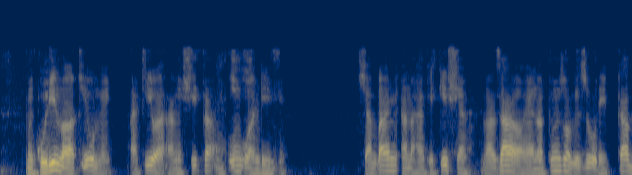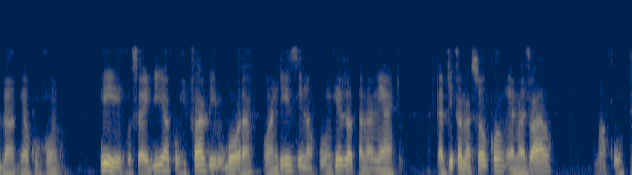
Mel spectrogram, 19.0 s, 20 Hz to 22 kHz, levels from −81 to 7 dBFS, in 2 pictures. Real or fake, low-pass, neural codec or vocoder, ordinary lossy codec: fake; 7.2 kHz; codec, 44.1 kHz, 1.7 kbps, Pupu-Codec; Opus, 16 kbps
